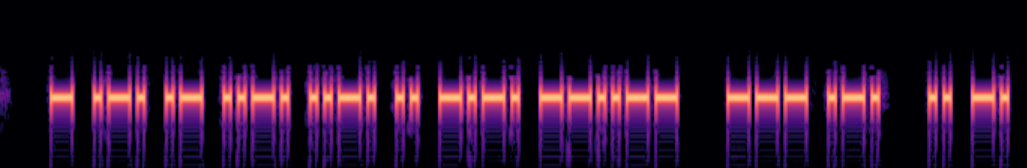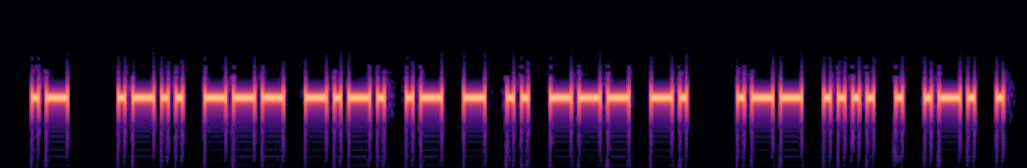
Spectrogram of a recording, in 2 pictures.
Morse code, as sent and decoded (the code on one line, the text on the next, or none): - .-. .- ..-. ..-. .. -.-. --..-- / --- .-. / .. -. / .- / .-.. --- -.-. .- - .. --- -. / .-- .... .-. .
TRAFFIC, OR IN A LOCATION WHERE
